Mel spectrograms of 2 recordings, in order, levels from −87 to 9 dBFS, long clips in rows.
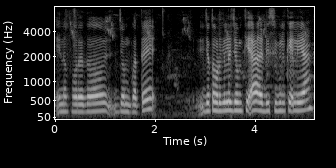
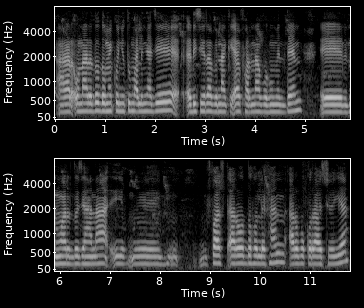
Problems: constant background noise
